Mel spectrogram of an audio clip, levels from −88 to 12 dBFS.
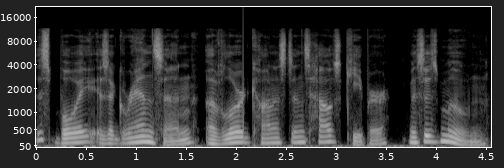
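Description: Dropped buffer (overrun) at 2.08 s: a tiny skip in the speech, likely from samples overwritten before being read, losing under two milliseconds.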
